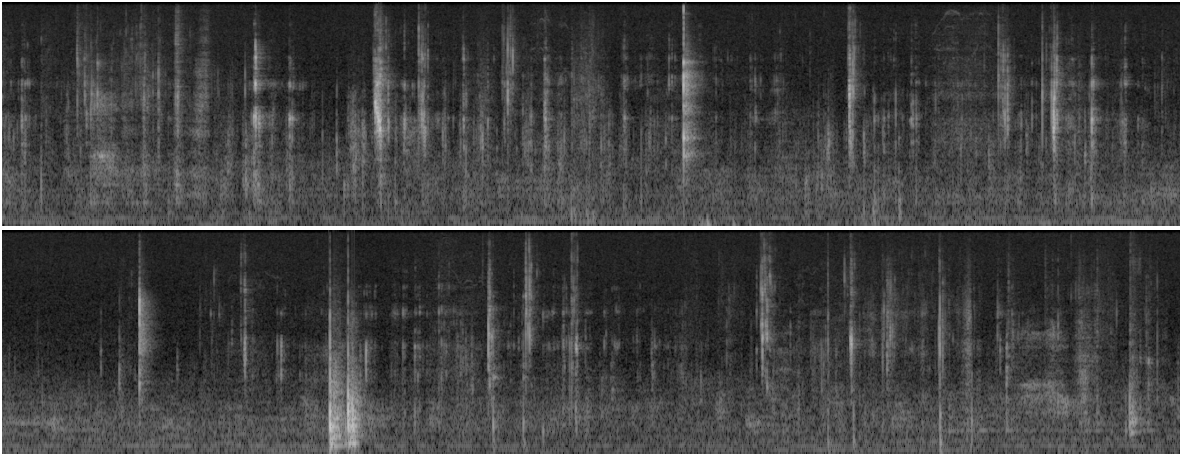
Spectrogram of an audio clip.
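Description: Close-up eating sounds of a person chewing and biting rice and gelatinous beef skin from balbacua stew, with irregular sharp mouth clicks and one louder burst near the middle.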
